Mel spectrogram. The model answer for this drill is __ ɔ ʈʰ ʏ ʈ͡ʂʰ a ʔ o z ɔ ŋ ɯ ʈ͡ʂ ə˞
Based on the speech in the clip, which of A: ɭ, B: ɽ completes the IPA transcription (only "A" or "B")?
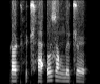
B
